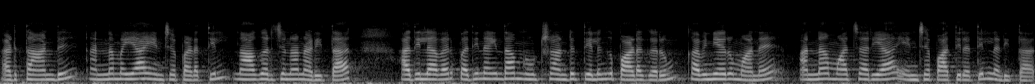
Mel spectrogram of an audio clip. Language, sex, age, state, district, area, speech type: Tamil, female, 30-45, Tamil Nadu, Viluppuram, rural, read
